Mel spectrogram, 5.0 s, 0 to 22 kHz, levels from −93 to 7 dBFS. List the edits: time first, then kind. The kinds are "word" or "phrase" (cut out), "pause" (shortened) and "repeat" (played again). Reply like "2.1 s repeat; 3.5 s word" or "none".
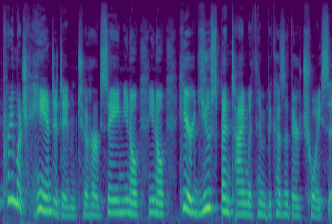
1.5 s word; 2.2 s repeat; 4.0 s word

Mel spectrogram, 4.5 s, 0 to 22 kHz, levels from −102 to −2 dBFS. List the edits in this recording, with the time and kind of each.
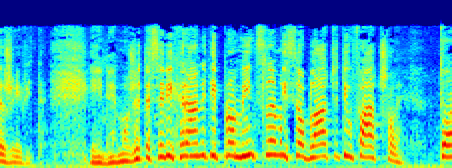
2.8 s word

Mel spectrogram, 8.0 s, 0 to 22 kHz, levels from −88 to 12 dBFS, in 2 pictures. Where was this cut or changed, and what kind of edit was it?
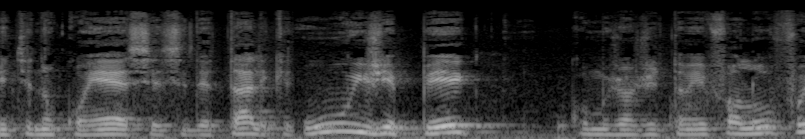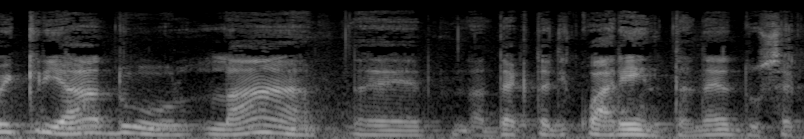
1.5 s word

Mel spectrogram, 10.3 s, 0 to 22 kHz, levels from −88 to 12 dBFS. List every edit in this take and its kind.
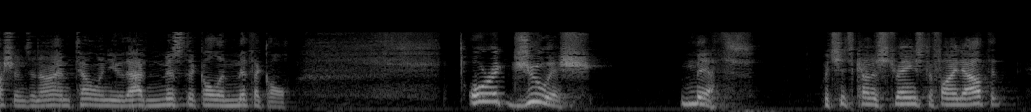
1.4 s word; 5.0 s phrase

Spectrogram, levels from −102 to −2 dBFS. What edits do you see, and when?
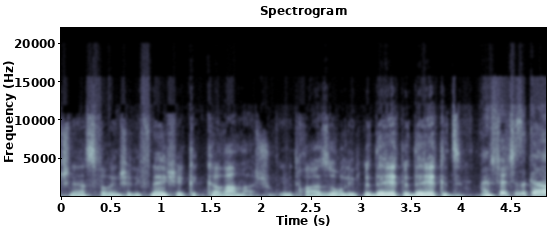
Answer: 3.4 s repeat

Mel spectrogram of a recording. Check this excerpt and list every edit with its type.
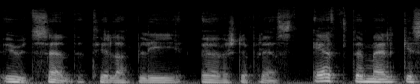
none

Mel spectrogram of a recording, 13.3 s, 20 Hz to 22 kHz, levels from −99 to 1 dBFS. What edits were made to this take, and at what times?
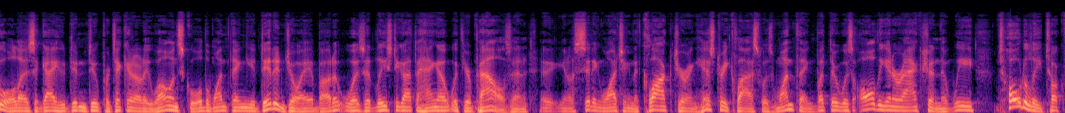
6.7 s pause

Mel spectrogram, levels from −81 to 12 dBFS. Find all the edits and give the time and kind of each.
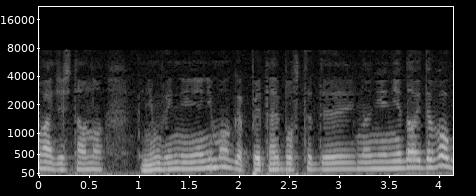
none

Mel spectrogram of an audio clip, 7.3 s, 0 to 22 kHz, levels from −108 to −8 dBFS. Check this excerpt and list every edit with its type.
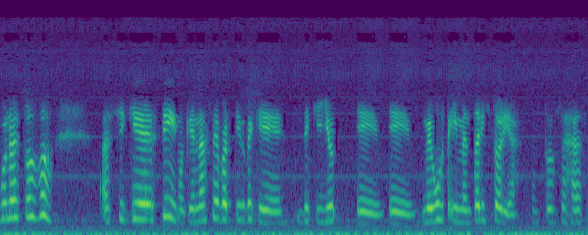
2.2 s word; 4.8 s repeat; 5.6 s word

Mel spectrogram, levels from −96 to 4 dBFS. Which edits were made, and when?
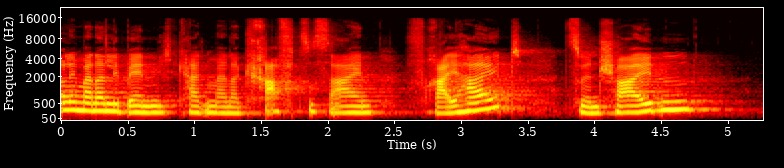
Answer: none

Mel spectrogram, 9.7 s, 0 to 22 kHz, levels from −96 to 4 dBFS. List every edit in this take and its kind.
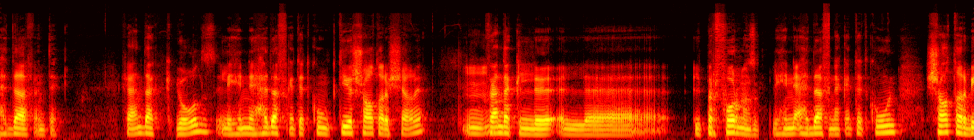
1.8 s word; 2.9 s word; 3.9 s word; 7.6 s word; 8.3 s word

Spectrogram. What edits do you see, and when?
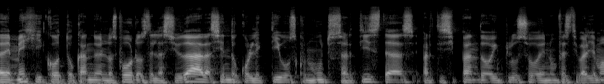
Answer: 1.2 s word; 4.2 s word

